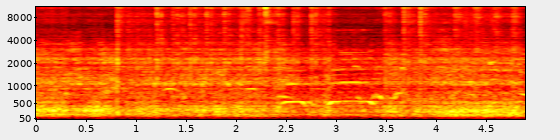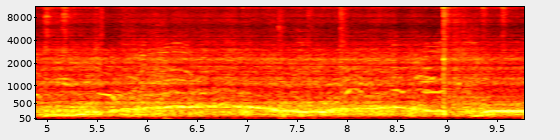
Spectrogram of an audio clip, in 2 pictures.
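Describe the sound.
Scattered sharp pops and bangs as police fire tear gas canisters at protesters, over a noisy crowd with shouting voices, while a wavering siren-like wail rises in the second half.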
